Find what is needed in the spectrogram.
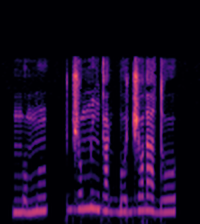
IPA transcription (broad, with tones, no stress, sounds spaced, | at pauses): m o˨ m ũ˧ | d͡ʒ o˦ m ĩ˦ ɡ a˧ ɡ͡b o˧ d͡ʒ ɔ˦ ɾ a˦˨ d o˧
